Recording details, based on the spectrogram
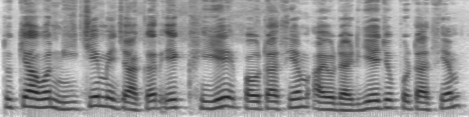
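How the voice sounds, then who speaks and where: Man teaching slowly, mellow voice. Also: fairly high pitch. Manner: repeats questions and answers them, slow while writing. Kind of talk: chemistry lesson.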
